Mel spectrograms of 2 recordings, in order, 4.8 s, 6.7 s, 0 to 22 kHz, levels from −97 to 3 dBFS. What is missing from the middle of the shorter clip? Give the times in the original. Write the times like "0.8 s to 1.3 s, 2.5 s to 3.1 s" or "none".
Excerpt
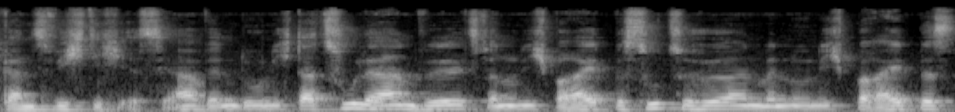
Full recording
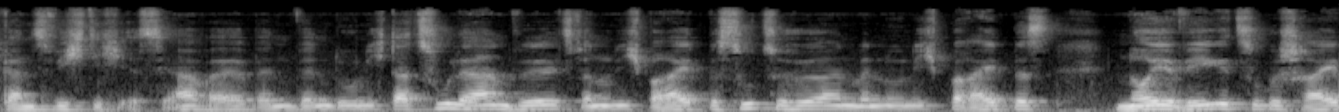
1.0 s to 1.5 s

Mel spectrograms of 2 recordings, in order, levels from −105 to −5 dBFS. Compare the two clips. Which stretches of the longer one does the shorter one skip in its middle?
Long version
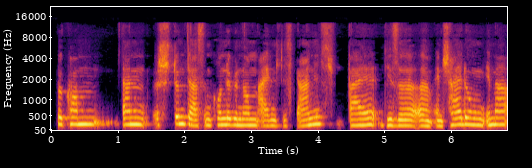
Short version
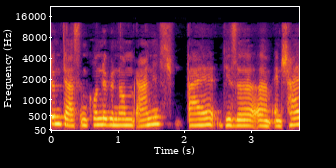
3.1 s to 3.7 s

